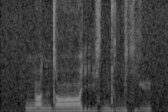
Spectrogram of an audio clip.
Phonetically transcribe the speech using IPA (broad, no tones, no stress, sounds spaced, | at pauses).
ŋ ɑ n d ɑː rʲ e z n d uː sʲ ɘ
